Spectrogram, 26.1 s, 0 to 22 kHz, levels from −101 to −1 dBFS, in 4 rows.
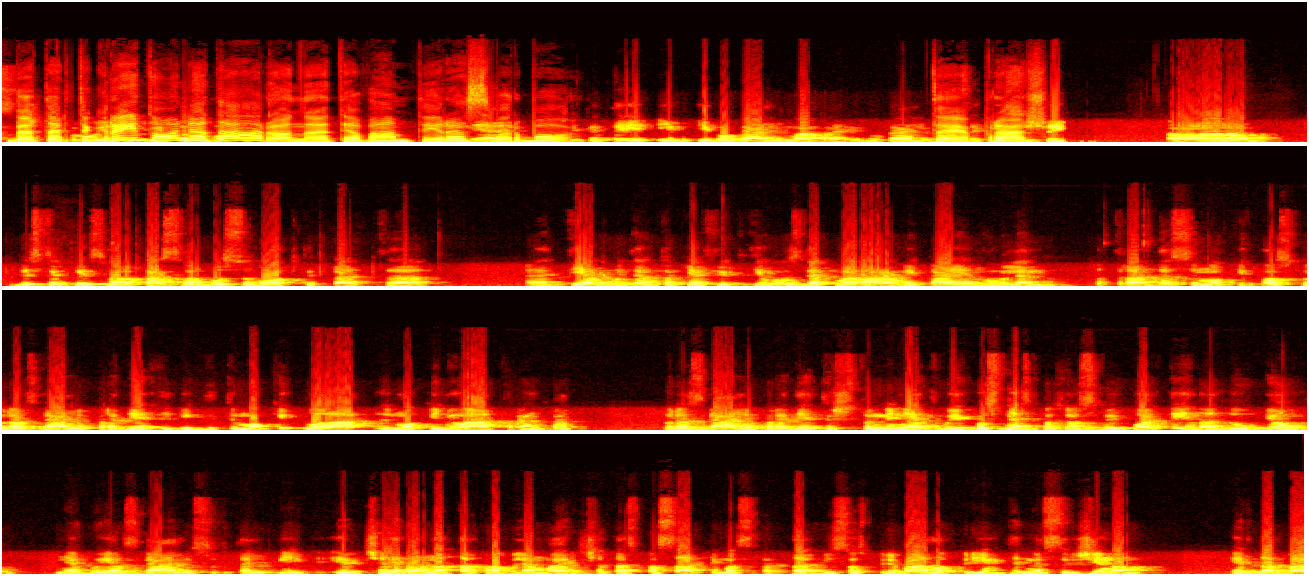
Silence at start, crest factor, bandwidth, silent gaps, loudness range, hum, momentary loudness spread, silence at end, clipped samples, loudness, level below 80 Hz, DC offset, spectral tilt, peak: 0 s; 18 dB; 12.5 kHz; none; 1 LU; none; 6 LU; 0 s; under 0.1%; -19 LUFS; -64 dBFS; under 0.1%; -6.5 dB/octave; -2 dBFS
